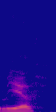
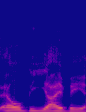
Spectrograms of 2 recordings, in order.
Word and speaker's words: Lviv: I'm just gonna say Liev. That's not how you say it, but Viv. It's Lviv.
